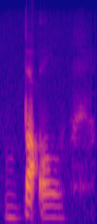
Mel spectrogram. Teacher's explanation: in many British accents the T sounds are glottalized and instead of fact sound turns into an uh sound like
